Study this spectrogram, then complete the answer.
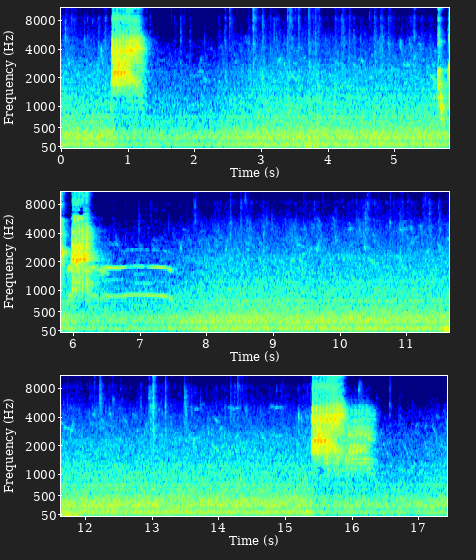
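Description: Chickens squawk loudly in short bursts nearby.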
